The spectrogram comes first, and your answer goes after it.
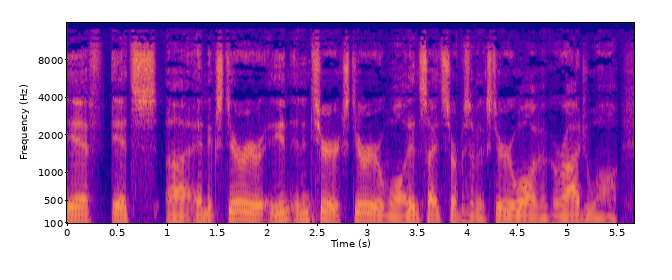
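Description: A man talks at medium pitch with ordinary pitch variation in a plain, everyday voice. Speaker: radio home improvement host. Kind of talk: call-in radio show.

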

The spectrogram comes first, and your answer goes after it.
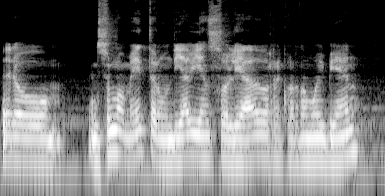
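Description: A man speaks at a moderate pace and a medium pitch. Noticeable background noise runs underneath. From Colombia, Cúcuta (Venezuelan border). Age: 30s. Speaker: traveler sharing personal story. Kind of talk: personal testimony.

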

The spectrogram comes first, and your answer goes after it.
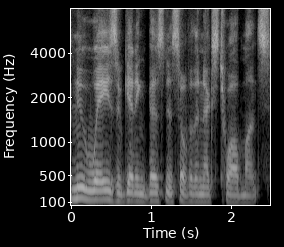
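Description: A man with a Boston accent against a quiet background. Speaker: sales and business consultant. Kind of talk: interview.

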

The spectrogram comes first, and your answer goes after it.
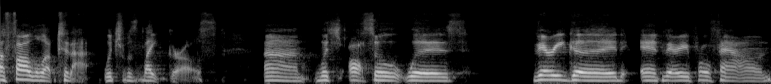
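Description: A loud woman at a medium pitch, very slow pace and fairly even intonation, against a quiet background. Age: 30s. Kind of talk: casual chat.

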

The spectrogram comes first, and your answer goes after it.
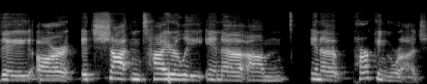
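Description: A woman with a New York accent speaks at a fairly high pitch, her intonation showing ordinary pitch variation. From Long Island, New York. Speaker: caller. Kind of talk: casual chat.

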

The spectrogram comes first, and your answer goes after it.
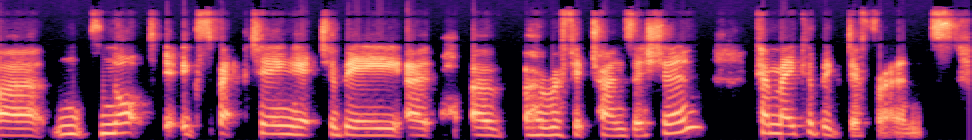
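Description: A woman speaks with a British accent at a fairly high pitch. The recording is very clean, with a silent background and a dry, close sound with no echo. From UK. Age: 30s. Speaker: author and fertility awareness educator. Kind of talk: interview.

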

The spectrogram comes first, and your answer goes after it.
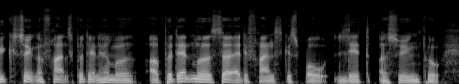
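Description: At a moderate pace, a man speaks with a fairly low pitch. The recording is very clean with a silent background, and the sound is dry and close with no echo. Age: 30s. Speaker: opera singer. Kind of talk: casual chat.

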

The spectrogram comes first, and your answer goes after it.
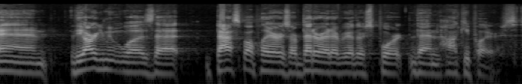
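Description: A man with an American accent uses an ordinary speaking voice at a medium pitch, keeping his intonation fairly even and his pace fairly quick. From US Mid-Atlantic, Wilmington, Delaware. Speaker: pro football player. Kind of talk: casual interview chat.

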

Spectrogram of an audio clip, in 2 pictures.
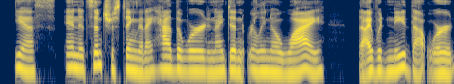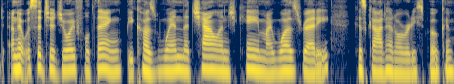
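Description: In a very clean, dry, close recording with no echo and a silent background, a woman speaks in a fairly low pitch with a dark, mellow tone. Her loudness stays very even, her intonation monotone and flat, her pace moderate. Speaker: violinist and speaker. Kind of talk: interview conversation. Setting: studio. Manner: gentle.

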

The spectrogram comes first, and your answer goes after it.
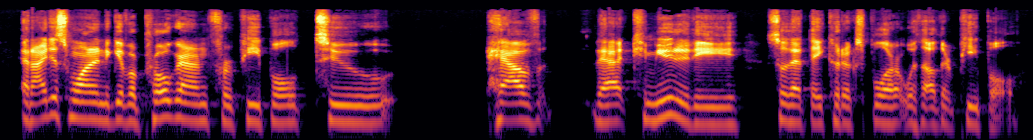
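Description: A man with an unremarkable speaking voice, fairly high in pitch, talks at a moderate pace with fairly even intonation in a dry, close sound with no echo. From Wisconsin. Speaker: transformational speaker and podcast host. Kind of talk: interview, personal story.

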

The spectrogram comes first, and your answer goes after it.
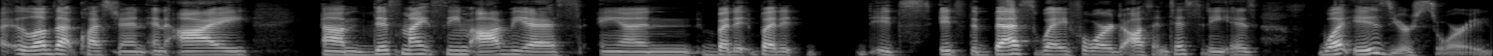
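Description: A woman's bright, sharp, fairly low voice with an American accent, fairly even intonation, a fairly slow pace and big swings in loudness, in a very clean recording against a silent background. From US Midwest (Muncie, Indiana). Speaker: marketing executive. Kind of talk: interview. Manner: laid back.

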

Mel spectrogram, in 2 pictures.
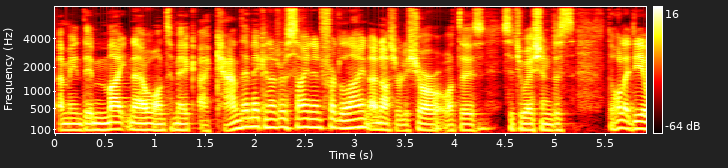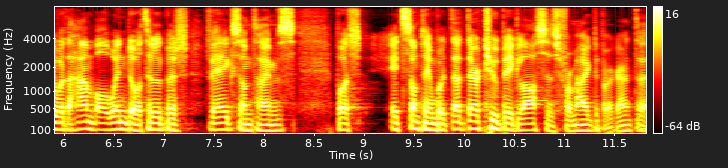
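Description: On a very clean recording with a silent background, a man with a fairly low pitch speaks at a very fast pace with ordinary pitch variation. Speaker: podcast host. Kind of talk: casual banter. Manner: joking, chatty.

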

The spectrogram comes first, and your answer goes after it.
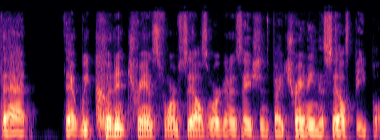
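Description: A man with an American accent talks at a fairly quick pace in a medium pitch, his tone dark and mellow with ordinary pitch variation, recorded dry and close with no echo against a quiet background. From New York. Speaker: sales consultant and author. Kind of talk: interview. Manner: blunt.

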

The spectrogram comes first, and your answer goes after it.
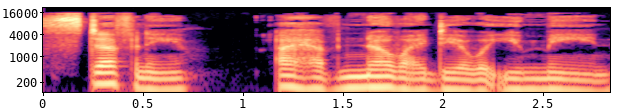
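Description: In a put-on character voice, the speaker uses a low-to-middle pitch, a calm tone and a moderate pace. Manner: calm, flat, detached.

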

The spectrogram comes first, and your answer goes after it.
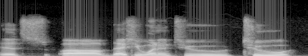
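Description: This is an unremarkable speaking voice whose pitch varies in an ordinary way. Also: man. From Wisconsin. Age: 40s. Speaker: gun magazine editor. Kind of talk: casual chat.

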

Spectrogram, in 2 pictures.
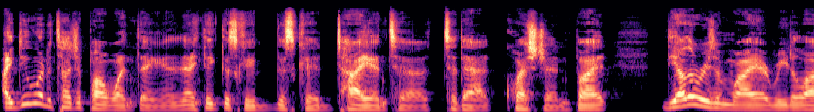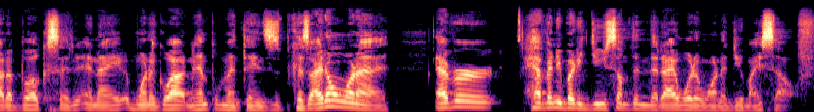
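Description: The speaker talks at a very fast pace with an American accent and ordinary pitch variation. The recording is very clean, with a silent background. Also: man, medium pitch for a man. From US Midwest, St. Louis, Missouri. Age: 40s. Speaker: entrepreneur, wealth tech CEO. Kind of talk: casual interview chat.

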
